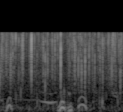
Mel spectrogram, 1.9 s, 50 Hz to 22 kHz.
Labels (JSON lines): {"label": "biophony, cascading saw", "recorder": "SoundTrap 600 or HydroMoth"}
